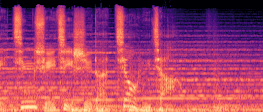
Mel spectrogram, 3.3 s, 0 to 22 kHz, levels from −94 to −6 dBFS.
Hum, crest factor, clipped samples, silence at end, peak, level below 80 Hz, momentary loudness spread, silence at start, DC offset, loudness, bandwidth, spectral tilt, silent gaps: none; 16 dB; under 0.1%; 0 s; 0 dBFS; -24 dBFS; 11 LU; 0 s; under 0.1%; -14 LUFS; 18 kHz; -3.5 dB/octave; none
